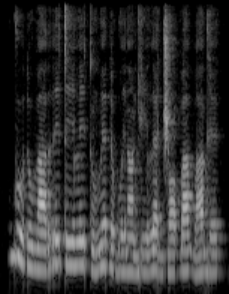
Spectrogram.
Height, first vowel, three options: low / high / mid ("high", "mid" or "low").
high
